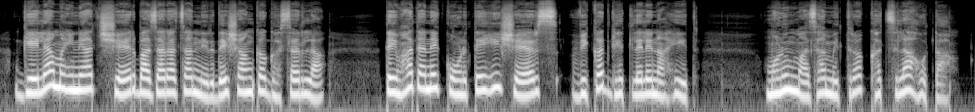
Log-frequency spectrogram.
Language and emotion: Marathi, sad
